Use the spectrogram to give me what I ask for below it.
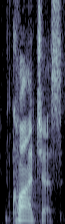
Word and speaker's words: Quenches: Quenches. – It is Quenches. – Quenches. Like quenches your thirst.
